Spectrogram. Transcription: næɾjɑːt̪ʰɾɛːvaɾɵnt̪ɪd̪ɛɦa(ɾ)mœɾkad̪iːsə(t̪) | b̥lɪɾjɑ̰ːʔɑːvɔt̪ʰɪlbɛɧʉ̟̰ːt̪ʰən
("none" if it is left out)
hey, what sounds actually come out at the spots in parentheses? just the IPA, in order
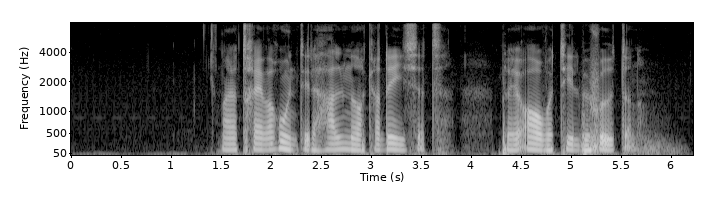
l, t̪

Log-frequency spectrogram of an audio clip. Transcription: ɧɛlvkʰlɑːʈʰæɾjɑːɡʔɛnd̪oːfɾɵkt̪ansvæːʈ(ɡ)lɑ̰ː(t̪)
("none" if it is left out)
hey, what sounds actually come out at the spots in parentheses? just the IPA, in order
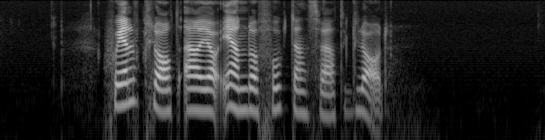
ɡ, d̪

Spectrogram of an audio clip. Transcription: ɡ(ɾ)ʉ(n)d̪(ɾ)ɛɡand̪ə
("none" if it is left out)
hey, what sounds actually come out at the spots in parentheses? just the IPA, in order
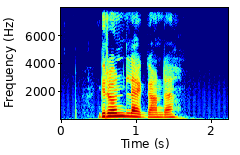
ɾ, n, l

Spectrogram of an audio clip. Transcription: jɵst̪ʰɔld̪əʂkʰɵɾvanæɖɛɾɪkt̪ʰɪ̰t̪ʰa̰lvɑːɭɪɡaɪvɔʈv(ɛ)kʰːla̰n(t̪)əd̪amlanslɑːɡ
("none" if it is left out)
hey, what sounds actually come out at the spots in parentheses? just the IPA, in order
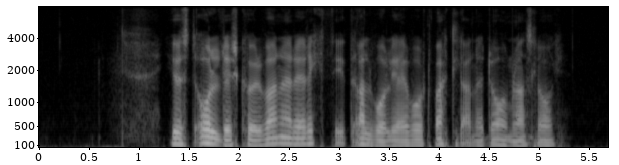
a, d̪

